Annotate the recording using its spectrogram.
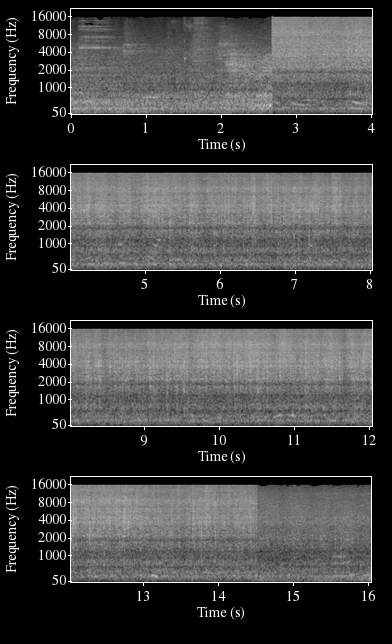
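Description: Water jet of the Singing Fountain spraying and splashing into its basin: a steady, dense hiss that starts suddenly about three seconds in and stops near the end.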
